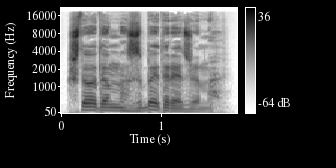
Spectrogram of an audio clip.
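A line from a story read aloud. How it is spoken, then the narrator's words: Muttering to himself. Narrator (Russian): пробормотал Олифант, словно разговаривая сам с собой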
